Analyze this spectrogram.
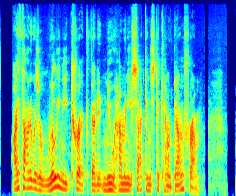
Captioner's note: none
